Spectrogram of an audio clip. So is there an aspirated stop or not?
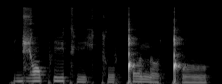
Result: yes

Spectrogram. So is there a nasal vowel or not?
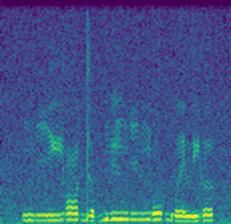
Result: yes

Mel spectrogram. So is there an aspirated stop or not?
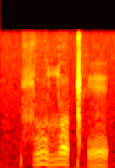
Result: yes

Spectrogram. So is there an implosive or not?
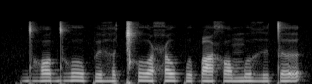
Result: yes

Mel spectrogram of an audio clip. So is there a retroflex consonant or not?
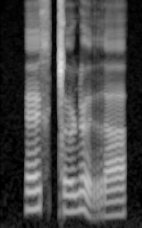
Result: yes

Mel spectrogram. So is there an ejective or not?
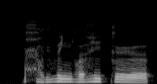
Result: no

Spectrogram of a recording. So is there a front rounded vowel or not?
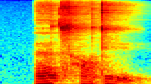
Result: yes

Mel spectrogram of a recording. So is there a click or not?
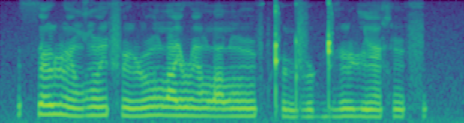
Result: no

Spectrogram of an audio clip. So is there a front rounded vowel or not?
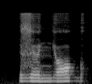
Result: no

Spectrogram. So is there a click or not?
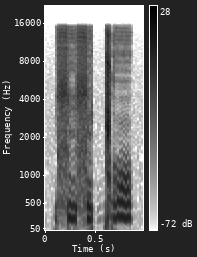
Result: yes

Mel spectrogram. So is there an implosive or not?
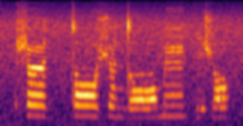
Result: no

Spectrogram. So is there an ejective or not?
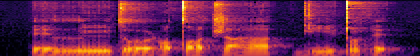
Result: no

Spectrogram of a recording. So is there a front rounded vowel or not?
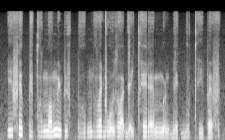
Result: yes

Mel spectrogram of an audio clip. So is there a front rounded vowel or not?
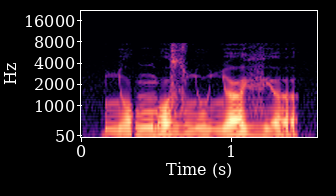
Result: yes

